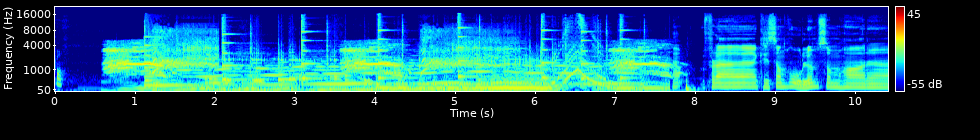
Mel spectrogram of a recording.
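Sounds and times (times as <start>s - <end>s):
speech: 0.0s - 3.2s, 8.2s - 10.4s
quick swooping pitch slide: 1.1s - 7.8s
ringing dings and chimes: 1.1s - 7.8s
sustained low tones: 1.1s - 7.8s
groaning and wailing sounds: 1.1s - 7.9s
short loud injury-themed podcast jingle: 1.1s - 7.9s.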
